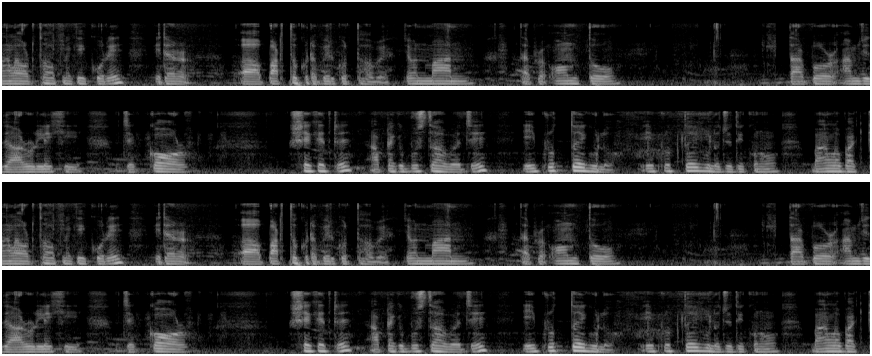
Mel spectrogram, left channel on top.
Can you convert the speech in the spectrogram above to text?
অর্থ আপনাকে করে এটার পার্থক্যটা বের করতে হবে। যেমন মান, তারপর অন্ত, তারপর আমি যদি আরো লিখি যে কর, সেক্ষেত্রে আপনাকে বুঝতে হবে যে এই প্রত্যয়গুলো যদি কোনো বাংলা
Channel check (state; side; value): identical; both; correlation 1.00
